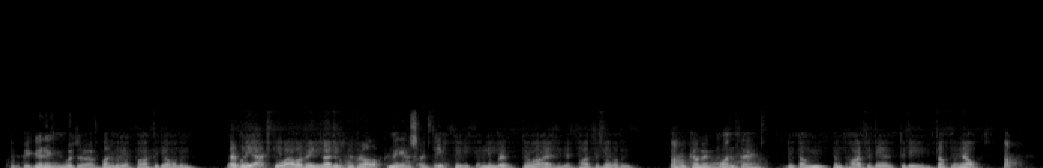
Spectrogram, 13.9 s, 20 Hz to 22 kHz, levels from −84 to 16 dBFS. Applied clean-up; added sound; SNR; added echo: neural mask model DeepFilterNet 3.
